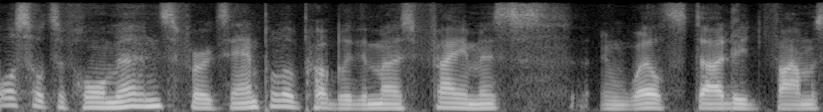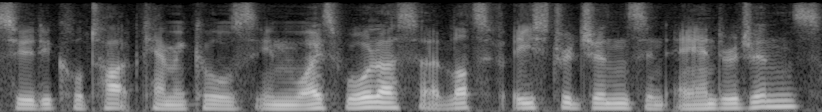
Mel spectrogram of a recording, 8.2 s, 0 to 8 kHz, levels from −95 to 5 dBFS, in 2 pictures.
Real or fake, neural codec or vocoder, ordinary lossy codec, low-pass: fake; codec, 16 kHz in and 24 kHz out, 0.6 kbps, FocalCodec, streaming, 2048 codes; MP3, 64 kbps; 7.2 kHz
